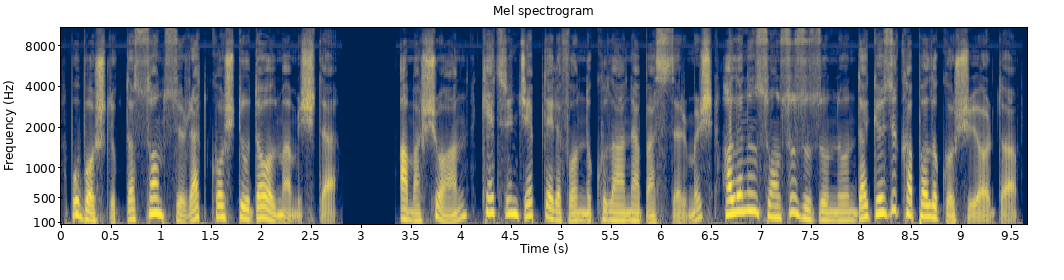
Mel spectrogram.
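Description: A man narrating a thriller audiobook with a dramatic, expressive reading. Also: fairly high pitch, no room sound, studio quality. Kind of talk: scripted narration.

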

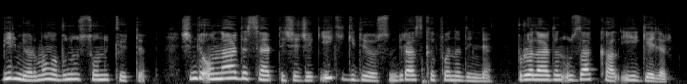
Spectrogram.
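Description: A woman voicing a worried male friend who gives earnest, quick warnings in a story. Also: sits high, a little mellow, no room sound, clean studio sound. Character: worried man friend, grim about politics.

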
